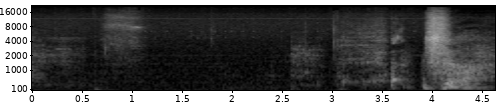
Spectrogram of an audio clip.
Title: CAN'T STOP MYSELF FROM SNEEZING BECAUSE OF AWFUL ALLERGIES!!!!!!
